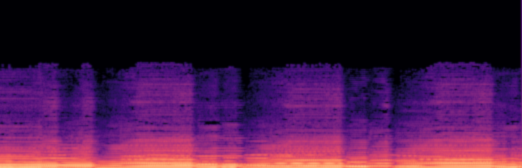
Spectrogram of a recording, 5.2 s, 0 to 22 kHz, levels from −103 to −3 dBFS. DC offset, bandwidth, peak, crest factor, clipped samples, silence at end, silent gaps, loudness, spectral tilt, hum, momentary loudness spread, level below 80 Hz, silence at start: under 0.1%; 11 kHz; -6 dBFS; 12 dB; under 0.1%; 0 s; none; -20 LUFS; -9 dB/octave; none; 5 LU; -70 dBFS; 0 s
